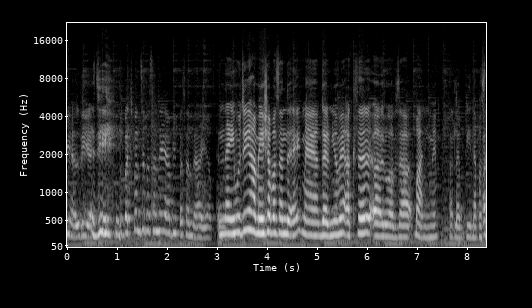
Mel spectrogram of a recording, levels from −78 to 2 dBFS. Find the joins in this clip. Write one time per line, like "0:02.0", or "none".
none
